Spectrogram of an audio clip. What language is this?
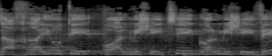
Hebrew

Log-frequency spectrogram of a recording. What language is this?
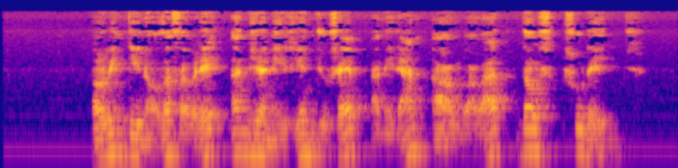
Catalan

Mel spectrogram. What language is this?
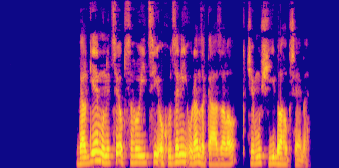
Czech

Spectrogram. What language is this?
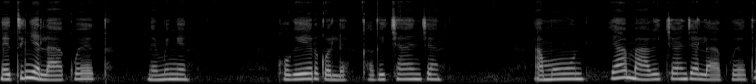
Kalenjin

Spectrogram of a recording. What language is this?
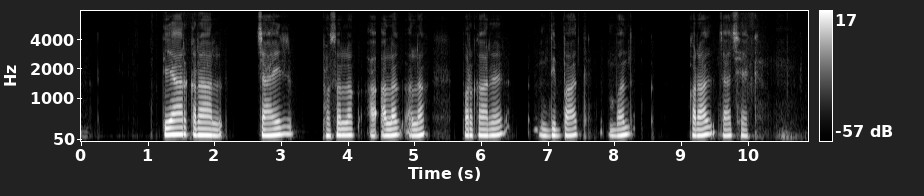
Magahi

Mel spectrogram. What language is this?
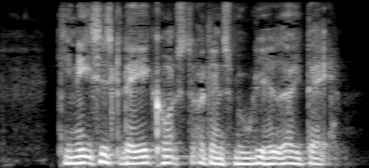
Danish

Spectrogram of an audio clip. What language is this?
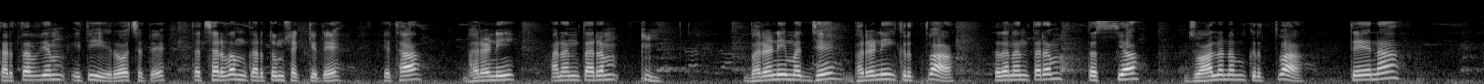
Sanskrit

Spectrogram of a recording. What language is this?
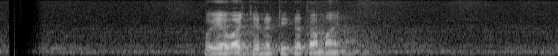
Sinhala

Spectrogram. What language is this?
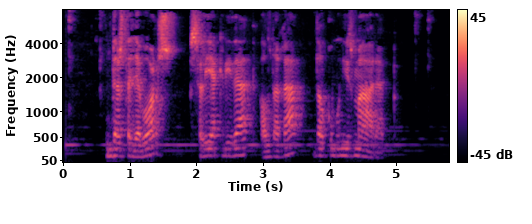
Catalan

